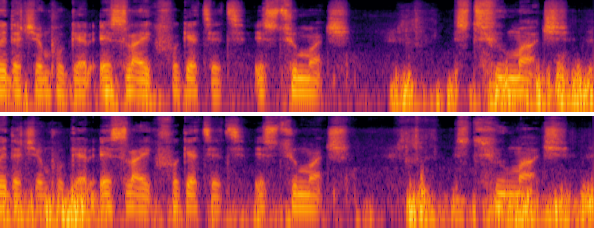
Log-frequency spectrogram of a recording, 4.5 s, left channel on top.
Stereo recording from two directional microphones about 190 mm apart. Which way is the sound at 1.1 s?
20° left (ahead or behind).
